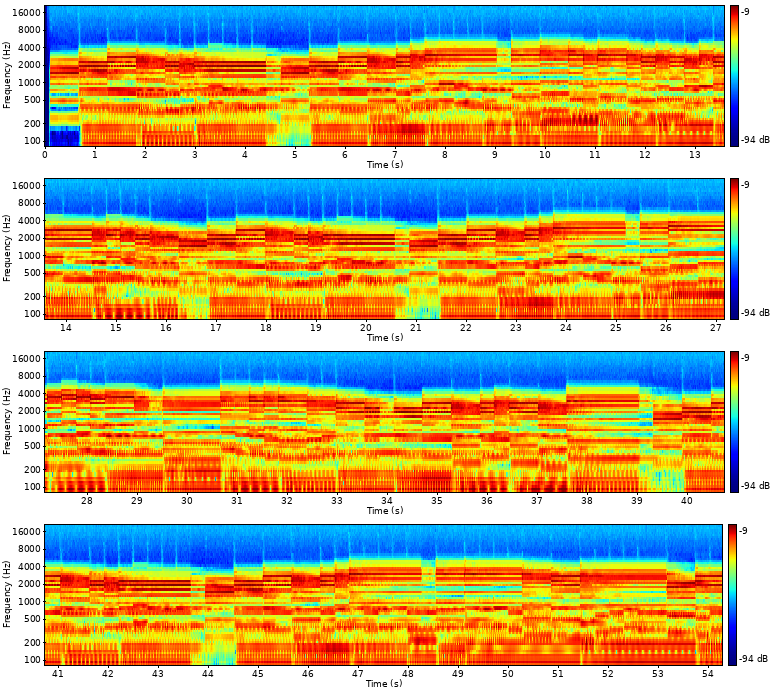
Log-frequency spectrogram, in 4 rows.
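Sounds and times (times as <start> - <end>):
organ playing a short trumpet tune in E minor on a trumpet stop: 0.1 - 54.2.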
